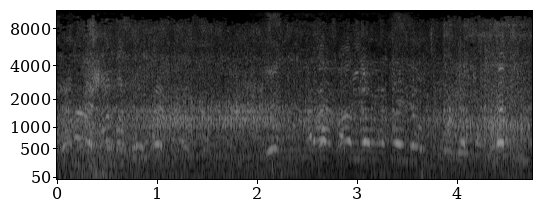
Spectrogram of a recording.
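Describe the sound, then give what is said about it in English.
Busy ambience at the Malawi bus terminals on Kirk Street in Johannesburg, South Africa, at Christmas time, as hundreds of travellers catch the last buses to Lilongwe: a steady wash of crowd chatter and overlapping voices, vehicle engines rumbling, occasional louder calls rising above the din. “is at the Malawi bus terminals along Kirk Street in Johannesburg with four large bags”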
